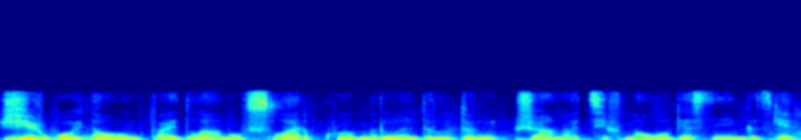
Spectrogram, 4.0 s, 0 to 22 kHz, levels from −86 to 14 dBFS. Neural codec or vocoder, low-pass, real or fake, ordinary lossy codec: codec, 16 kHz, 0.8 kbps, ZipCodec; none; fake; none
